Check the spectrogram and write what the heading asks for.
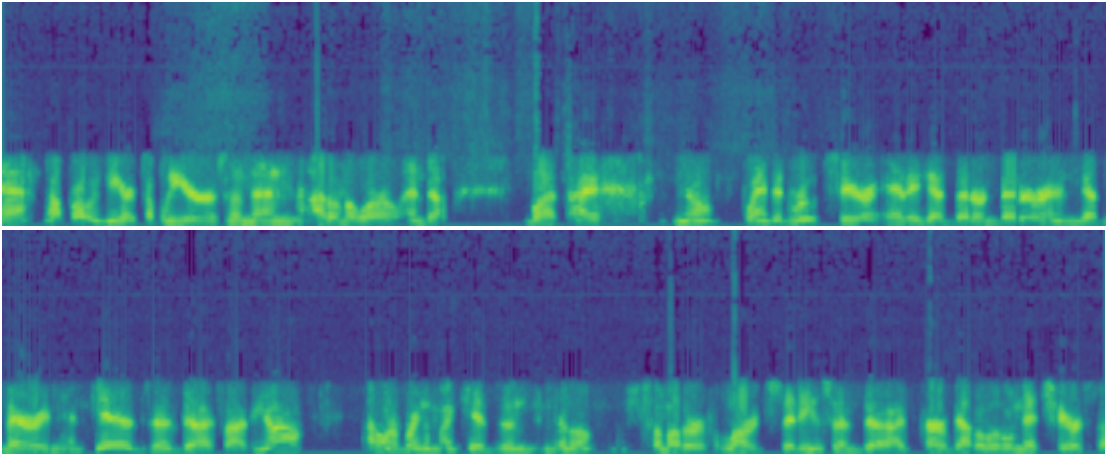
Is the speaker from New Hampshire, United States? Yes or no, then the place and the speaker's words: yes; New Hampshire, United States; now in Minneapolis, United States; Yeah, well, I grew up in New Hampshire, and then I was in television in Richmond, Virginia, and Orlando before I got to Minneapolis.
